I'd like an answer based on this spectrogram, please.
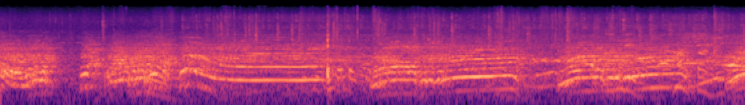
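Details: Cattle at a Kerapan Sapi bull race, third round, at Lap Rosong on Sapudi Island, Madura, East Java, Indonesia: long drawn, steady lowing tones, some bending downward, repeated over several seconds amid nearby human voices.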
